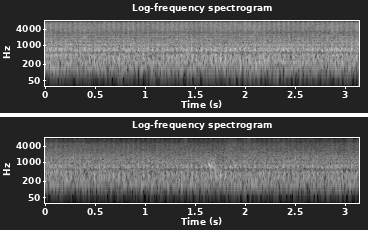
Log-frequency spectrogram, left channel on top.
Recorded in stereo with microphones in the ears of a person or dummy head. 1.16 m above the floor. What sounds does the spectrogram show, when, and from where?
0.0 s a helicopter: 70° left (ahead or behind); by 3.1 s 65° left (ahead or behind)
